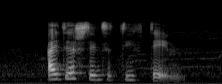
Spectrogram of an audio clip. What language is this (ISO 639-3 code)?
afr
